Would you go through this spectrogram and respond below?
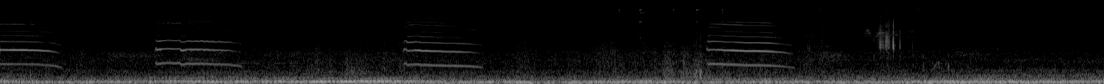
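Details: Stray tabby cat in a park waiting to be fed: four clear, slurred meows, each sliding downward in pitch and repeated every two to three seconds, against a steady low traffic hum.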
